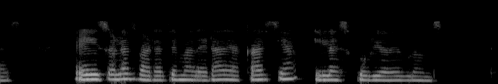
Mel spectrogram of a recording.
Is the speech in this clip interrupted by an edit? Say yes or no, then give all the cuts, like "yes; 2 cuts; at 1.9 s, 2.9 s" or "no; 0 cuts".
no; 0 cuts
